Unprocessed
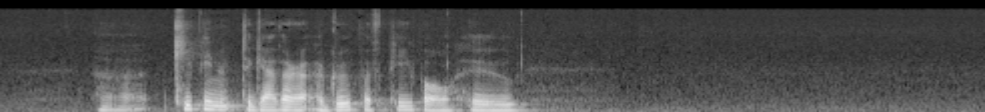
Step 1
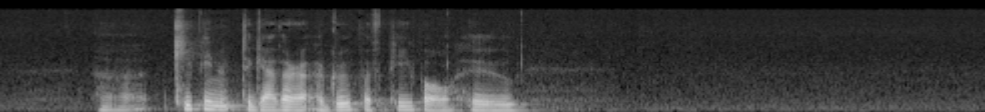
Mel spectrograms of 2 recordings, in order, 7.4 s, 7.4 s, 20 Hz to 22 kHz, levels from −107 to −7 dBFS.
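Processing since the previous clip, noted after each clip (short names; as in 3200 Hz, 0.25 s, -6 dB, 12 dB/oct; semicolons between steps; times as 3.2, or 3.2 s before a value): HPF 110 Hz 24 dB/oct; gain -8.5 dB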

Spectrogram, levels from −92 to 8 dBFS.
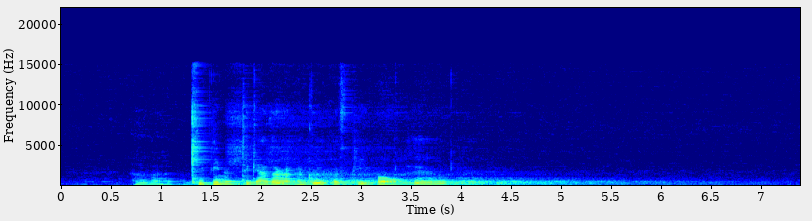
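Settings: flange 0.52 Hz, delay 3.3 ms, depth 9.9 ms, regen +52%; resonator 170 Hz, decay 0.44 s, harmonics all, mix 80%; diffused feedback echo 0.457 s, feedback 62%, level -12 dB; gain +9 dB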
